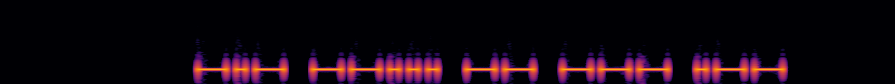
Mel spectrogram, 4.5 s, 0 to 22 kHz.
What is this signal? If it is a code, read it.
Morse code, heard as a keyed tone, about 25 wpm, 700 Hz. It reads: K7MOW
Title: USA Call Signs - 5 Characters - Repeated 2x - 25wpm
